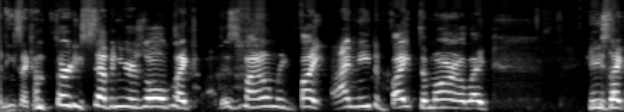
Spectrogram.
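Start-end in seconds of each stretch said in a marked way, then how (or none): 0.3-4.7 play-acted, wound-up, agitated voice, pitched high. Speaker retells a fighter hearing his opponent isn't coming: imitating a worked-up man. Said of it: "He's like getting all worked up".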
